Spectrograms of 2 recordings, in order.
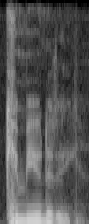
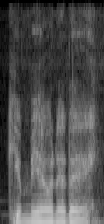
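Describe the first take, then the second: First: "community" said plainly in the speaker's own Midlands accent; plain own-accent "community", kuh-MYOO-ni-tee. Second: "community" imitated the Northern Irish way, kim-YOW-na-tay. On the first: Shown as a demonstration. Streamer giving his own version of "community". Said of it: "let's say I would say". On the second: Streamer mimicking the Northern Irish way of saying it. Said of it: "and they would say".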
